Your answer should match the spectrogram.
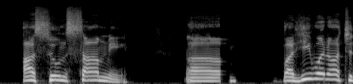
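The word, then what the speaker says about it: Osunsanmi: And if I could pronounce his last name correct, it's Asun Samni.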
